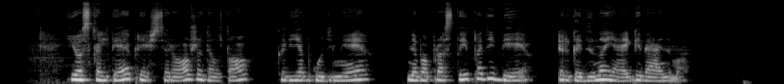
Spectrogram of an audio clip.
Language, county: Lithuanian, Šiauliai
